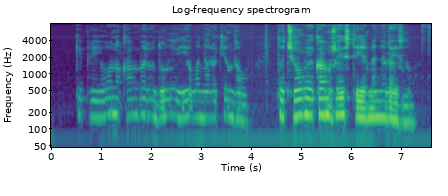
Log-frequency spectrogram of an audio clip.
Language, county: Lithuanian, Telšiai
